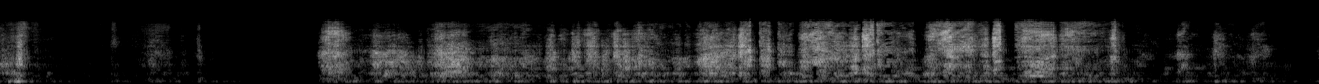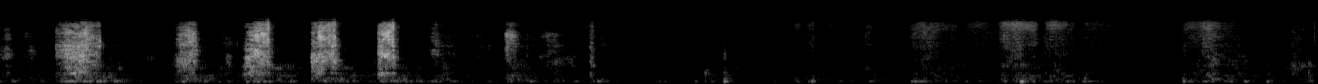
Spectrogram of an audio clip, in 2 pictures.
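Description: Paper being rubbed and smoothed by hand, a dry rasping swish. A long stretch of continuous rubbing starts about three seconds in, then comes a run of about five separate short strokes, and a little more rubbing near the end.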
